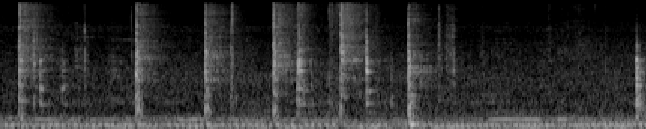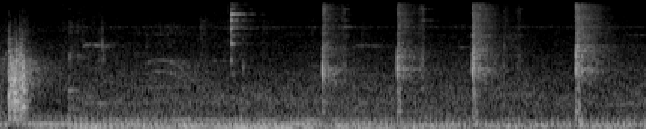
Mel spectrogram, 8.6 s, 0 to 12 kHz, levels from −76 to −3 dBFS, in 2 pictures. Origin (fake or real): real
